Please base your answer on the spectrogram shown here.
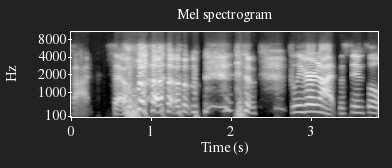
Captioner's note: laughter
